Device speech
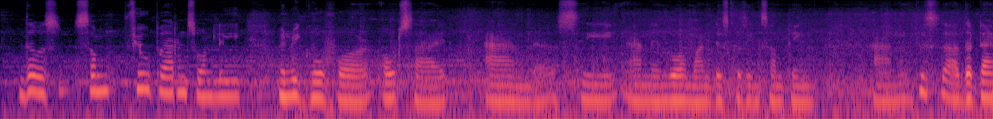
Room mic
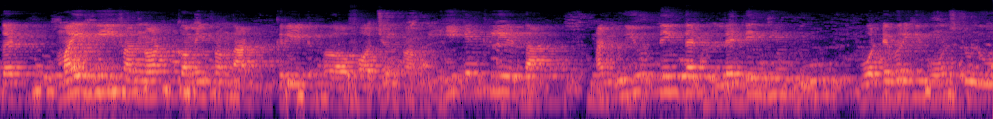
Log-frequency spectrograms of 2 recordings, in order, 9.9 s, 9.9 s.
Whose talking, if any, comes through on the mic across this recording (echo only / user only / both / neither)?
both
